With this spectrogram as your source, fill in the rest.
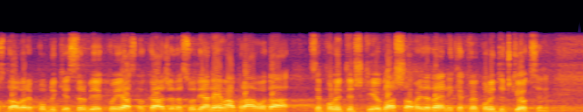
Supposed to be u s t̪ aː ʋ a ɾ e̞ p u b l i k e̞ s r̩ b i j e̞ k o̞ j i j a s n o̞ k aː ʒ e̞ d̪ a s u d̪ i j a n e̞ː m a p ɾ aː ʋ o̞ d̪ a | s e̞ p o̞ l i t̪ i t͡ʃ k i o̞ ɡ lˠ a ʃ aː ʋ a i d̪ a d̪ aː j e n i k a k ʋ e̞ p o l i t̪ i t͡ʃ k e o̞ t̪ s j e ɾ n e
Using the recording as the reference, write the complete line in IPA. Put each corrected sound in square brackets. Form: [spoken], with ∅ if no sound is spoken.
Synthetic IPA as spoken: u s t̪ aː ʋ a ɾ e̞ p u b l i k e̞ s r̩ b i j e̞ k o̞ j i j a s n o̞ k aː ʒ e̞ d̪ a s u d̪ i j a n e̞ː m a p ɾ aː ʋ o̞ d̪ a | s e̞ p o̞ l i t̪ i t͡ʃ k i o̞ ɡ lˠ a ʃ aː ʋ a i d̪ a d̪ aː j e n i k a k ʋ e̞ p o l i t̪ i t͡ʃ k e o̞ t̪ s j e [∅] n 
